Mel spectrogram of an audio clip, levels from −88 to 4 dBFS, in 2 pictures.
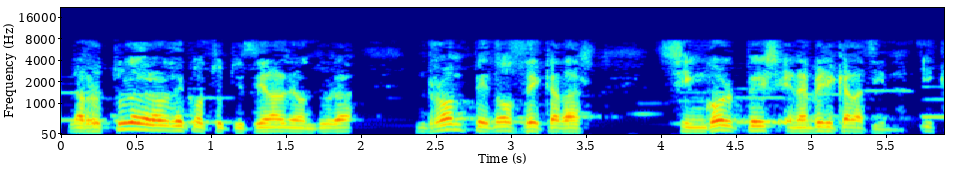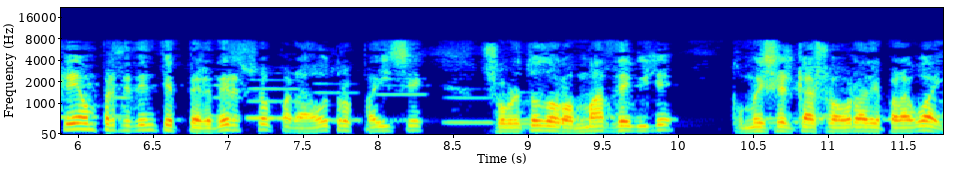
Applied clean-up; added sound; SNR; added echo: classical method spectral subtraction.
